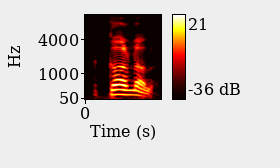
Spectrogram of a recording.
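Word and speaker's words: colonel: है तब मिलाना है इसको क्या बोलते बोलते कनल बोलते है कर्नल सीओ एल ओ एन एल कर्नल अब मिलाइए सीओ तो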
